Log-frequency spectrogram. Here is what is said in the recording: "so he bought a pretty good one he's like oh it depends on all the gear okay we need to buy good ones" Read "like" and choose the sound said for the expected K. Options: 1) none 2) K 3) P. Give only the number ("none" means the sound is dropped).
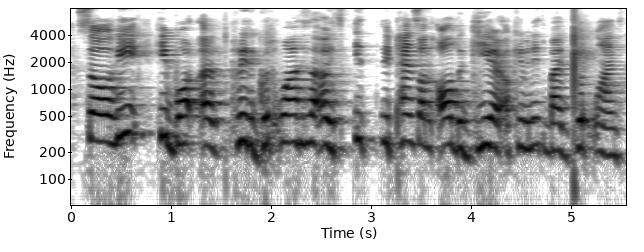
1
